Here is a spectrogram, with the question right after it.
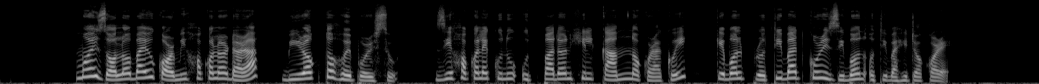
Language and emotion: Assamese, angry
